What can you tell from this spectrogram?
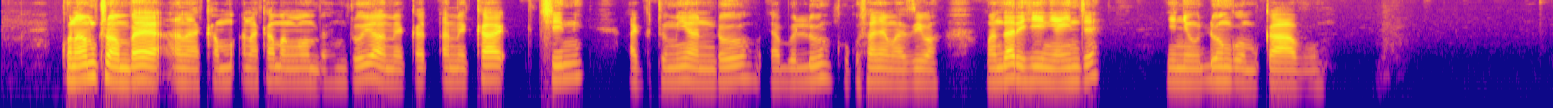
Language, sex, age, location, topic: Swahili, male, 18-24, Nakuru, agriculture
